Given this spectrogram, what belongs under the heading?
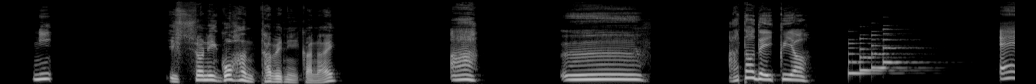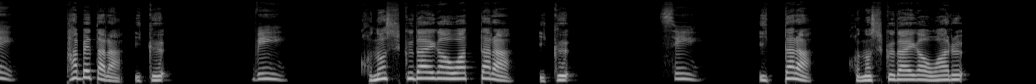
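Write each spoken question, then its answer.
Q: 後で行くよ。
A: B: この宿題が終わったら行く。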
